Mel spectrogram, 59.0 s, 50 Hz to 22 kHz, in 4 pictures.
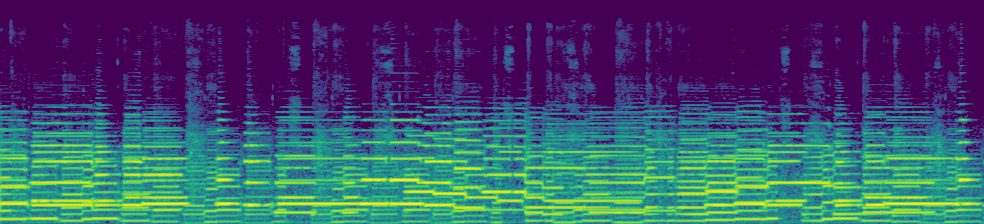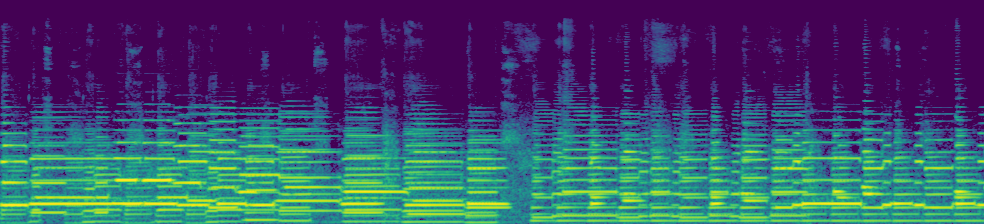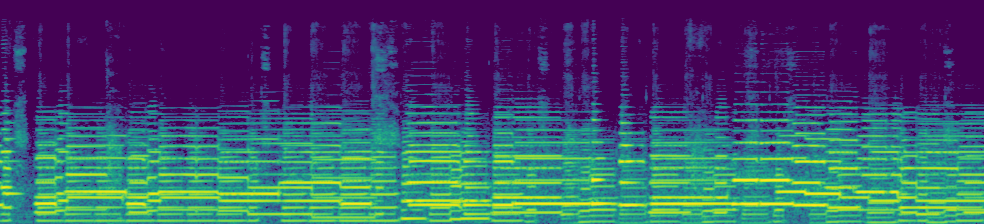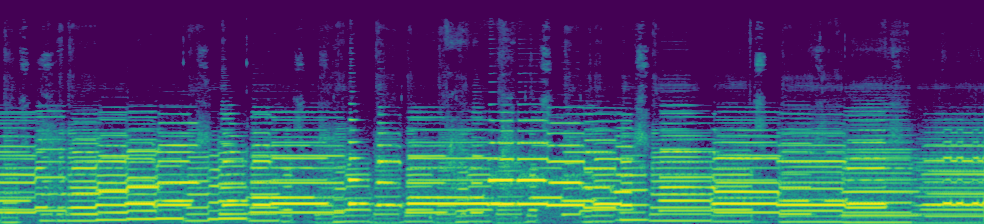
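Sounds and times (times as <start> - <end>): clarinet ensemble playing: 0.0 - 59.0.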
